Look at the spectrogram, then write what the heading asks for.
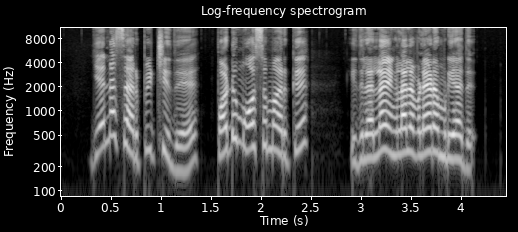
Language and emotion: Tamil, angry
